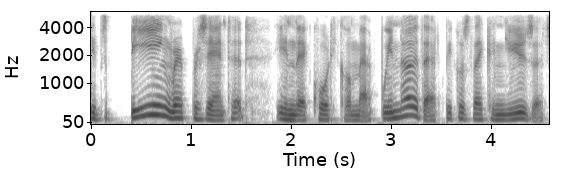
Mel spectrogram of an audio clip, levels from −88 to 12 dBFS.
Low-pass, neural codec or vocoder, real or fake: 5.4 kHz; none; real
